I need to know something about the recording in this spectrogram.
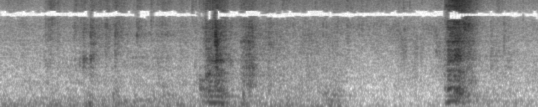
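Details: Mating sulcata tortoise with two short, breathy grunts about two seconds apart, the second sharper and louder, against low background noise.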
